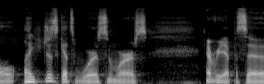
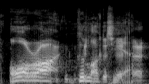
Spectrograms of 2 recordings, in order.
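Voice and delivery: louder, higher "all right"; mock grave doctor; 7 semitones higher, 4 dB louder than usual. Cohost parodying the captain-doctor. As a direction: sign off like a cheerful surgeon. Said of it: "here's the tough truth".

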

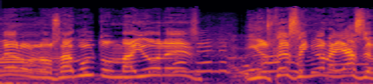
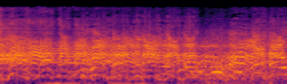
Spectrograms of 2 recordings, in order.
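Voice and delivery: mocking laugh; 3 semitones higher than usual. Official hearing the donkey is a transformer, mocking laugh. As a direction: burst out laughing in derision.

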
